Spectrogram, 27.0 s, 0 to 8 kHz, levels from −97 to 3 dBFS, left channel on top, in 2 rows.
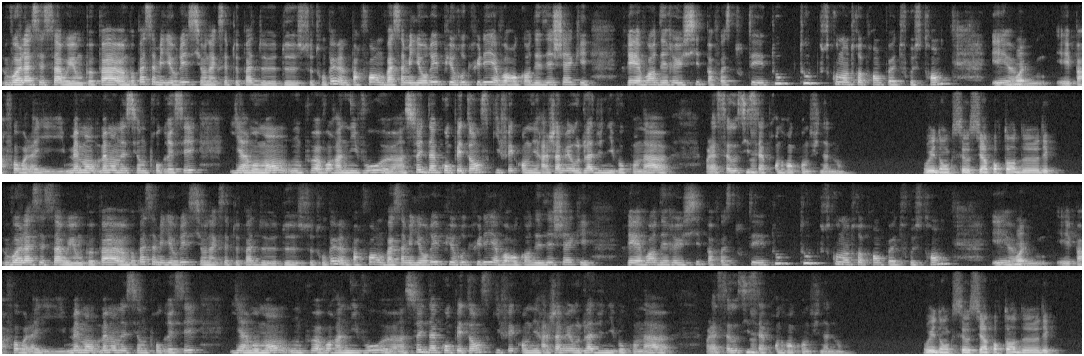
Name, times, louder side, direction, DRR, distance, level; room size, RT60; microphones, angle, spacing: voice 1, 0.0-21.8 22.3-24.1, left 2 dB, 55° left, 1.1 m, -25 dB
voice 2, 25.0-26.6, left 1 dB, 10° left, 0.9 m, -20 dB
11.0 x 8.8 x 4.2 m
head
